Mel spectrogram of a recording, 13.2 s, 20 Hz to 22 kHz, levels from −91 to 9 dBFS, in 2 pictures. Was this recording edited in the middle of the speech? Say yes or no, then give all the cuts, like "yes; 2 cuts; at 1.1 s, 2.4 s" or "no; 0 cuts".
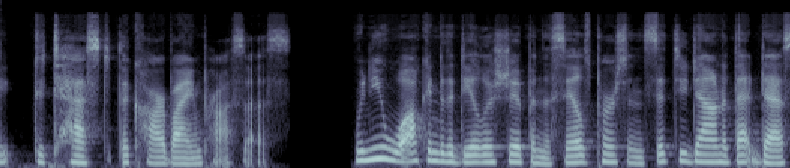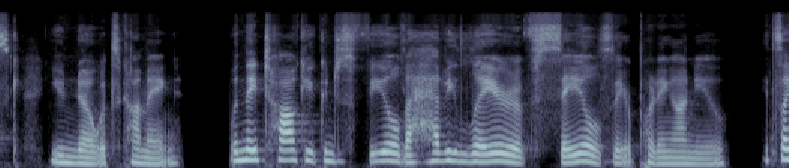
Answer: no; 0 cuts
